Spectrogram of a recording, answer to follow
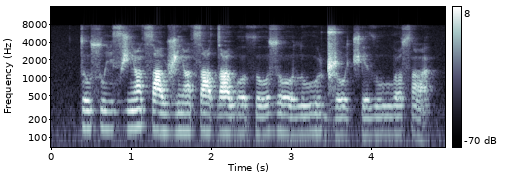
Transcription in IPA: t ʊ sʷ iː z ʒ ĩ sˤ a w ʐ ĩ sˤ ɛ dˤ ɪ w o θ o z oː l uː ɖ͡ʐ oː t͡ʃ ɾ ɪ ð uː sˤ ã

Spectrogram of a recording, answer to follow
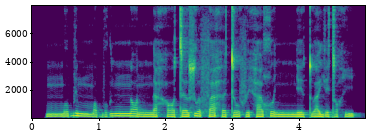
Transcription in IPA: mː o b e mː ɔ b o ɡ nː ɔ nː a h ɔ t ɜ sʷ ɜ f a h ɜ t o f e h a χʷ i nː e tʷ a j e d ɔ h i

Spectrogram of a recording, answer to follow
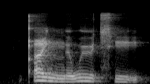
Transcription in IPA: qʼ i n ŋ ɘ w ʉ t͡sʰ i

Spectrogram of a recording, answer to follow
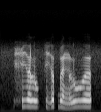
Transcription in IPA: h i˧ ə̯ l u˨˩ k ḭ˧˥ ə̯ ɓ ə˧˩ n l u˧ ə̯

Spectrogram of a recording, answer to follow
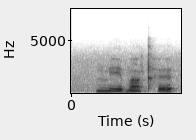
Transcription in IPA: ŋ e b ã kʰ ɘ

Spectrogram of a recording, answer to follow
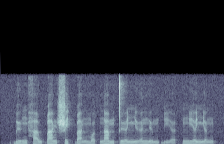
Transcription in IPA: ɓ ɨ˨˩˦ ŋ h a˨˩˨ w ɓ a˧ ŋ ʂ i˦˥ t̚ ɓ a˨˩˨ ŋ m ɔ˨˩ t̚ n a˧˥ m t̪ ɨ˨˩ ə̯ ɲ ɨ˨˩˦ ə̯ n ɨ˨˩˦ m ɓ i˨˩˨ ə̯ | ŋ i˨˩ ə̯ ɲ ə˨˩˨ ŋ

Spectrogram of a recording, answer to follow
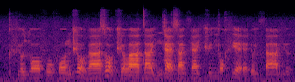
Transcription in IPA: fʲ ɔ˨ ʎ ɔː˨ f o˨ f ɔ˨ n d͡ʒ o˥˩ lˠ ð aː˨ z o˥˩ lˠ d͡ʒ ʏ˨ lˠ aː˨ d aː˨ j ŋ ɡ æ˥˩ z a˨ lʲ θ æ˨ j t͡ʃ ʏ˨ lʲ j ɔ˨ ʔ fʲ ɛː˥˩ ɾ ɛ˨ ʔ ɾ ɵ˨ lʲ θ aː˨ vʲ ə˨

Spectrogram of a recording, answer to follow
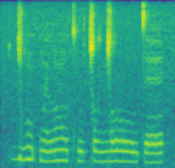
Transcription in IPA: ɡ͡ǀ ũ xʷ ɛ̃ l õ u̯ tʰ u ǀ o ŋ͡ǀ oː u̯ t ɛ

